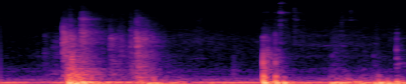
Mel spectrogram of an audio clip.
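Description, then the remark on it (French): A heavy apartment building door opens with a loud metallic clunk, followed a moment later by a second sharp thud, over a steady low hum with no one speaking. “Et il ouvre la porte de son immeuble avec une clause.”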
